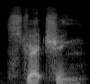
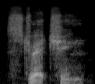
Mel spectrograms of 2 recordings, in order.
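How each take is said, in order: Both takes have the same delivery.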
